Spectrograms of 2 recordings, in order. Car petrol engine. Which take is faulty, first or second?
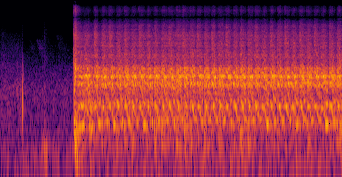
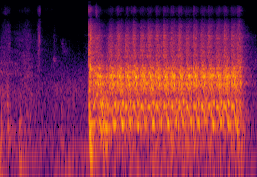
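first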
